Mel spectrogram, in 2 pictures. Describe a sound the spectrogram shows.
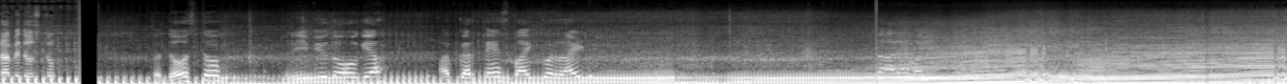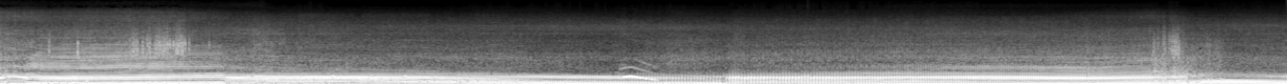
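A motorcycle engine hums and revs up and down as it rides along.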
